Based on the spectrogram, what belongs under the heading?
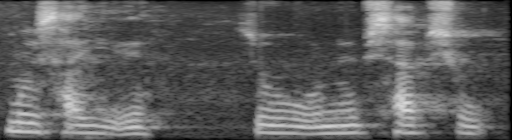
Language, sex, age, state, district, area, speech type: Bodo, female, 60+, Assam, Chirang, rural, spontaneous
